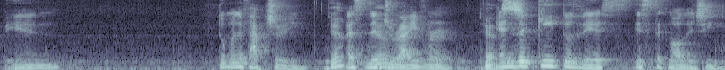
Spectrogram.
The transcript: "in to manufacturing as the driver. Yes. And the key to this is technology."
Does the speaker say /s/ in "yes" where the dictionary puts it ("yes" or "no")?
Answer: no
